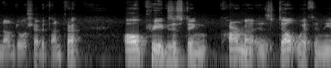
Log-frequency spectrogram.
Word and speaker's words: karma: Bill Ezekiel asks a question about dealing with karma. Karma, right? But properly pronounced as karma.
